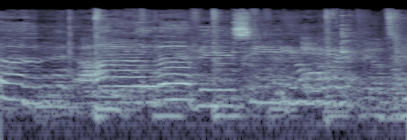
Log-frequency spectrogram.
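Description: A man singing a slow love song to his own strummed acoustic guitar.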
